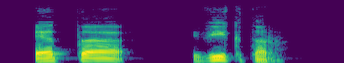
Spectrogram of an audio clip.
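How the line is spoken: Dead, flat voice. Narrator (Russian): сказала мертвым голосом

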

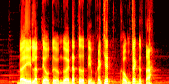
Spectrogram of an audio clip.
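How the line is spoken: Low muttering voice. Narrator (Vietnamese): y ngưng cười, trầm giọng lẩm bẩm

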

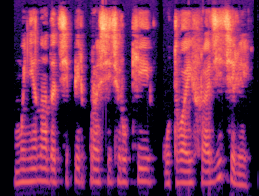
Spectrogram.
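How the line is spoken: Plain question. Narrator (Russian): спросил Ширайк

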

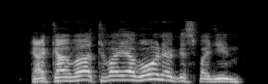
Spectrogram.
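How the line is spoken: Shout. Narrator (Russian): крикнул он

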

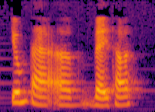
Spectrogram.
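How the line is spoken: Stammering. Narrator (Vietnamese): Một người bảo vệ lắp bắp nói với viện trưởng Hạ

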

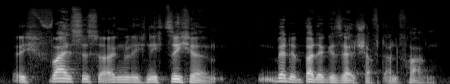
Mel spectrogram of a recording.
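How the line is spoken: Very calm. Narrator (German): er fügte sehr ruhig hinzu

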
